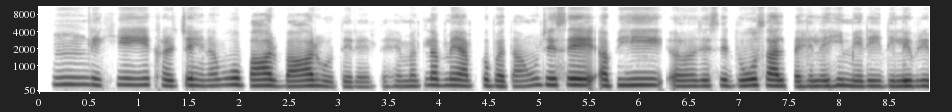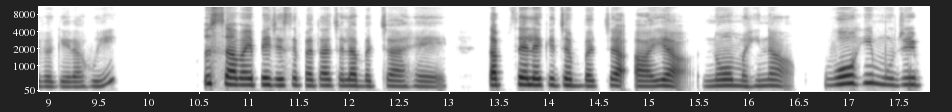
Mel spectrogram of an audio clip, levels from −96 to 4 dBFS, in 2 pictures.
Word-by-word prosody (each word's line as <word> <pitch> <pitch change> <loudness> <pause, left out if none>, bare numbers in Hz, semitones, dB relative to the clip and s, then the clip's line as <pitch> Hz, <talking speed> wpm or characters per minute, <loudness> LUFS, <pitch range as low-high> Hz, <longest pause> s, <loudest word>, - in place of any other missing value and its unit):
उम, 275 0 -8
देखिए, 255 +1 -8
ये 255 - -4
खर्चे 235 0 -3
हैं 225 -2 -7
ना 225 +1 -9
वो 255 +2 -2
बार-बार 225 -1 0
होते 195 -3 -10
रहते 185 +1 -17
हैं 200 +1 -14
मतलब 225 +4 -5
मैं 235 - -1
आपको 225 +2 -4
बताऊँ 210 +3 -6
जैसे 250 -1 +3 0.2
अभी 245 +2 -3
अ, 215 -2 -7
जैसे 225 +2 -5
2 220 +3 +1
साल 230 -2 +1
पहले 205 +2 -4
ही 235 - -2
मेरी 215 -1 -4
डिलीवरी 210 +1 -1
वगैरह 190 -1 -7
हुई। 215 - -6 0.9
उस 315 - +6
समय 255 -3 +8
पे 265 +1 +5
जैसे 245 +1 +1
पता 235 -1 -1
चला 225 0 +1
बच्चा 210 +1 -5
है, 200 -1 -8 0.4
तब 250 0 +8
से 275 -1 +10
लेकर 255 0 +6
जब 235 -3 +3
बच्चा 215 +1 +1
आया, 210 +1 +3 0.3
9 225 +3 +1
महीना 220 +1 -4 0.4
वो 280 +6 +7
ही 335 0 +2
मुझे 265 -3 -1
225 Hz, 155 wpm, -23 LUFS, 210-250 Hz, 0.9 s, से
